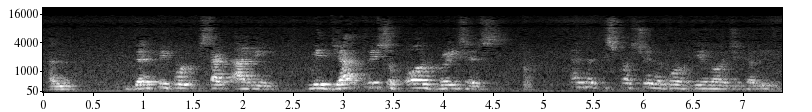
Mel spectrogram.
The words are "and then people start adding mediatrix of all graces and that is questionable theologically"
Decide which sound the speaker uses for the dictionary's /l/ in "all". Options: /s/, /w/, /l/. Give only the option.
/l/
